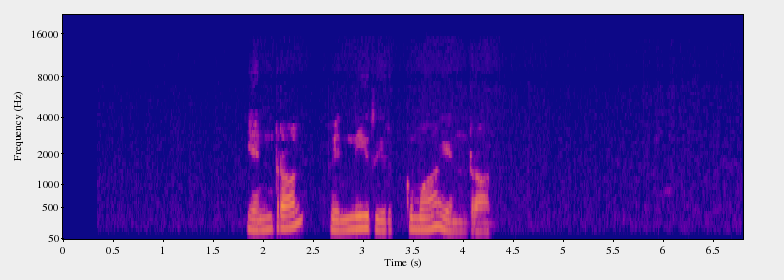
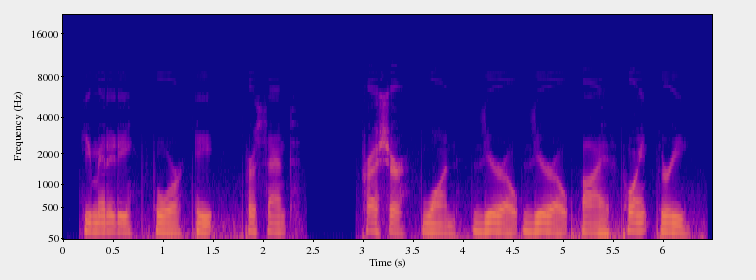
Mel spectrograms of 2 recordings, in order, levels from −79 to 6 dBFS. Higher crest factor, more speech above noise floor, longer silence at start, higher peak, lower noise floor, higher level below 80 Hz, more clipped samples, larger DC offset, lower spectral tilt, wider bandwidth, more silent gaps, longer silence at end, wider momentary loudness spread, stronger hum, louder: about the same, 20 dB vs 16 dB; second, 34 dB vs 42 dB; first, 1.85 s vs 0.2 s; about the same, -12 dBFS vs -14 dBFS; second, -61 dBFS vs -70 dBFS; second, -70 dBFS vs -48 dBFS; neither; neither; about the same, -7.5 dB/octave vs -8.5 dB/octave; first, 16.5 kHz vs 9 kHz; neither; first, 2.5 s vs 0.05 s; about the same, 7 LU vs 7 LU; neither; about the same, -29 LUFS vs -30 LUFS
